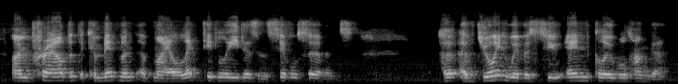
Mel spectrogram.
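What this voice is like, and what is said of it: Accent not typical of Canada. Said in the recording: “As a Canadian, despite this accent”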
